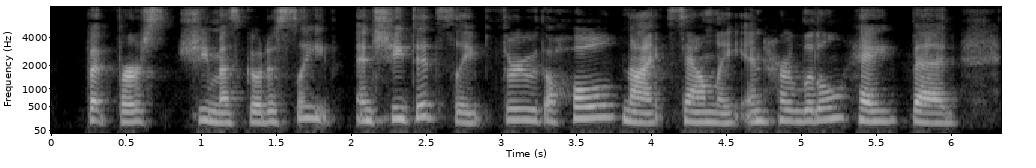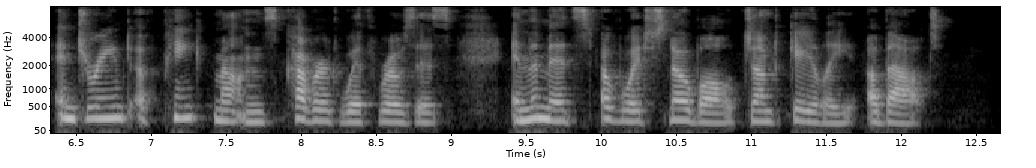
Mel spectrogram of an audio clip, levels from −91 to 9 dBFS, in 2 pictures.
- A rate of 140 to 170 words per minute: No, average, 180 wpm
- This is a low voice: No, high, 205 Hz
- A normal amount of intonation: Yes, average, 3.0 semitones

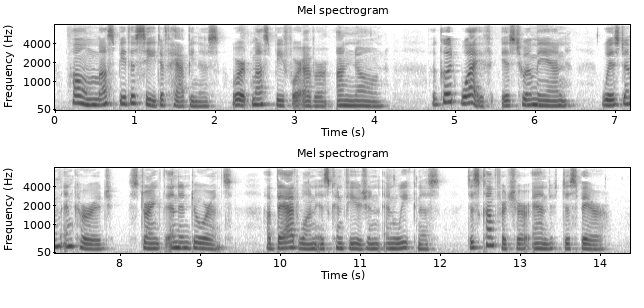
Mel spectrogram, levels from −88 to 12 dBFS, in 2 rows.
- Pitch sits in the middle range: Yes, medium, 175 Hz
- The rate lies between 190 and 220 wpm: No, average, 150 wpm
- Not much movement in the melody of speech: No, average, 3.1 semitones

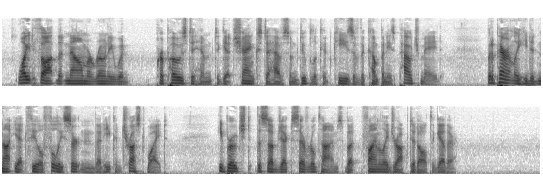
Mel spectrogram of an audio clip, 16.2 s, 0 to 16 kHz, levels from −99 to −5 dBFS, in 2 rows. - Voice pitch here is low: Yes, low, 105 Hz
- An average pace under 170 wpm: No, average, 175 wpm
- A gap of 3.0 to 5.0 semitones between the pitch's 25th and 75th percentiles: Yes, average, 3.3 semitones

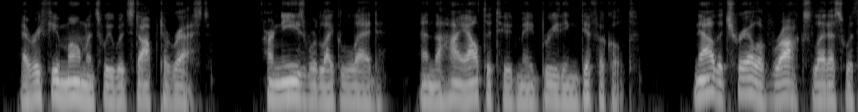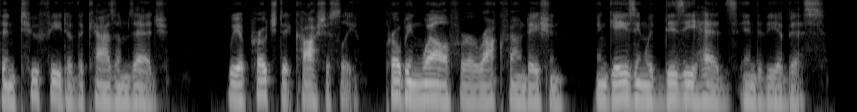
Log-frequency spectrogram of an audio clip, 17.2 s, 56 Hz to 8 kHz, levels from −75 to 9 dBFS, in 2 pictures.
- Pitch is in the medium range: No, very low, 95 Hz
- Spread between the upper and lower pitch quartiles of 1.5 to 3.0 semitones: Yes, narrow, 2.4 semitones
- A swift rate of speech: No, average, 180 wpm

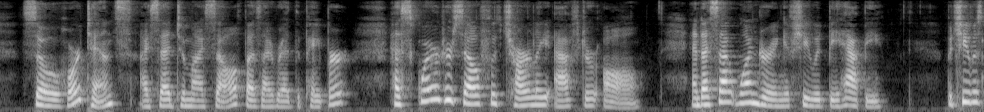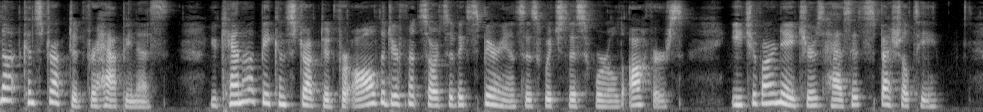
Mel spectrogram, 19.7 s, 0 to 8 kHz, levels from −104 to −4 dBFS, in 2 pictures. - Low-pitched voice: No, high, 190 Hz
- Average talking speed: Yes, average, 170 wpm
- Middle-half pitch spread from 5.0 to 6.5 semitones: Yes, wide, 5.6 semitones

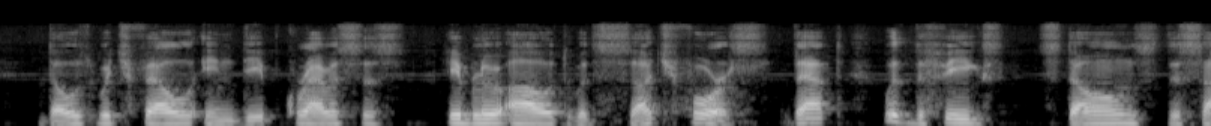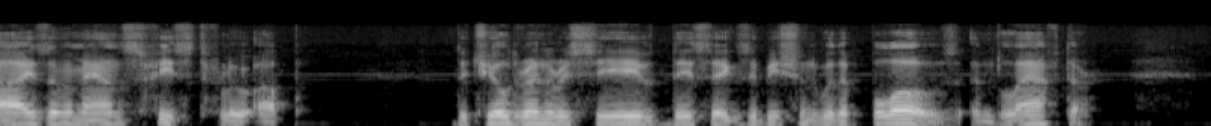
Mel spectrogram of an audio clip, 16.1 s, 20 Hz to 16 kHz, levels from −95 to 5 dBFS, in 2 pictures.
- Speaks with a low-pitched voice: Yes, low, 110 Hz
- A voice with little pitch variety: Yes, narrow, 1.6 semitones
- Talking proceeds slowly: Yes, slow, 125 wpm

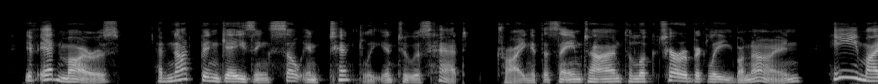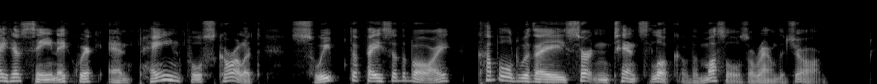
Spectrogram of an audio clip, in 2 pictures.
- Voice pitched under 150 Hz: Yes, low, 135 Hz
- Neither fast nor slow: Yes, average, 165 wpm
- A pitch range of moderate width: No, wide, 7.2 semitones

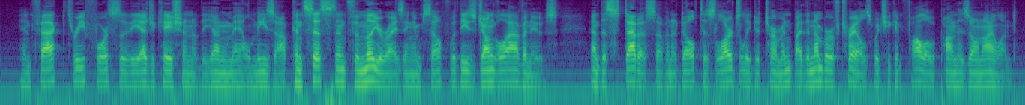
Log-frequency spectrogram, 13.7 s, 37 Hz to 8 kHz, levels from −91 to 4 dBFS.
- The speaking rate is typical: Yes, average, 185 wpm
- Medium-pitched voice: No, low, 100 Hz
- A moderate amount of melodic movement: Yes, average, 3.6 semitones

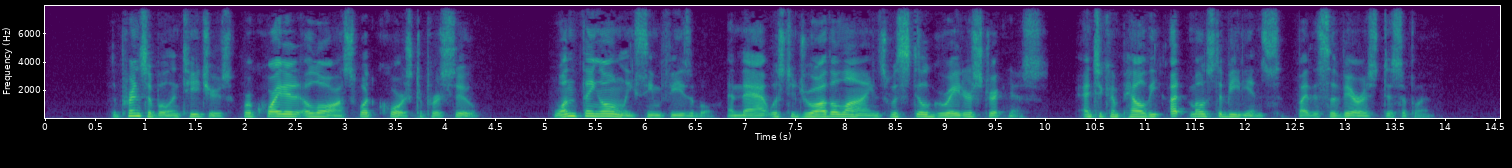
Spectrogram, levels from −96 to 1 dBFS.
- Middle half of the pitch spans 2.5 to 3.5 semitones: No, average, 4.4 semitones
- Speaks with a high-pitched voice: No, low, 130 Hz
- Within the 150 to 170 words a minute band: Yes, average, 160 wpm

